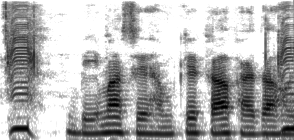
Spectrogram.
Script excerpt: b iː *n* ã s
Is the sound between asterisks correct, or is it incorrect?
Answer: incorrect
